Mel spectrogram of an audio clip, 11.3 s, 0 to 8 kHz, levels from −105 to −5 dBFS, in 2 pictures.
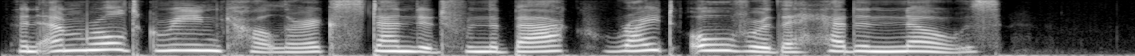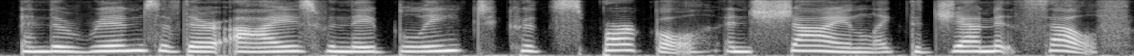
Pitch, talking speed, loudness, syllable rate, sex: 255 Hz, 165 wpm, -16 LUFS, 4.1 syllables/s, female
